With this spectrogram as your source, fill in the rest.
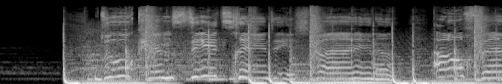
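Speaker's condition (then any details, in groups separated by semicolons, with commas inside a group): No condition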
